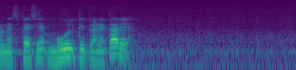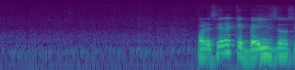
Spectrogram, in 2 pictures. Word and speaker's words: Bezos: El 9 de mayo de 2019, Jeff Bezos suena como beso en plural. Además, aquí dice que se pronuncia Bezos.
